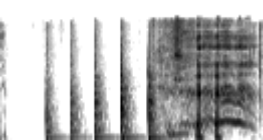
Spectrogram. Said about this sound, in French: toc toc, y a quelqu'un mais qui est-ce qui vient frapper à ma porte alors qu'il fait toute nuit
